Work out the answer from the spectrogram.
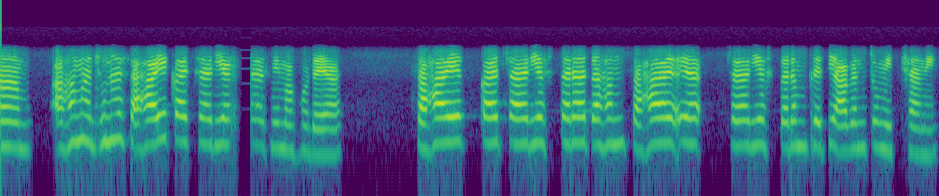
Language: Sanskrit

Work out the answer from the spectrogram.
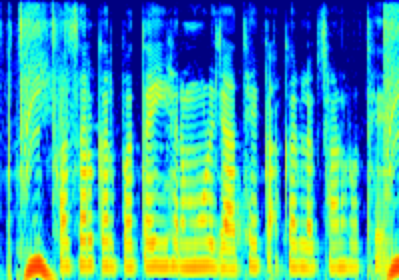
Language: Chhattisgarhi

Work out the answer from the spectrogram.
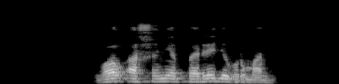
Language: Chuvash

